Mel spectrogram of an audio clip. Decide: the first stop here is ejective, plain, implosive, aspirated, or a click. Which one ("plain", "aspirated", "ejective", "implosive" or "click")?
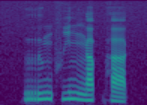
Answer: plain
